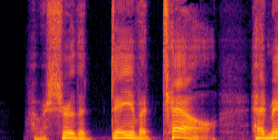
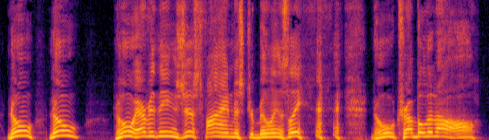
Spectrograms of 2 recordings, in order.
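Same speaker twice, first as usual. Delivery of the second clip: much higher, flustered reassurance; nervous placating; 10 semitones higher than usual. Acted. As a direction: placate the boss in a hurry, pitched way up. Devil placates the yelling barkeep.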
